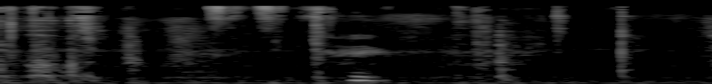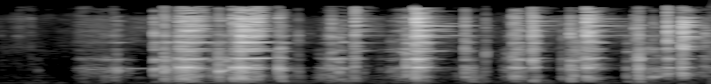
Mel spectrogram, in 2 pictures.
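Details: Near-silence, then a run of bright metallic clinks and clatters of dishes and cutlery in a small room, with no animal voice.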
